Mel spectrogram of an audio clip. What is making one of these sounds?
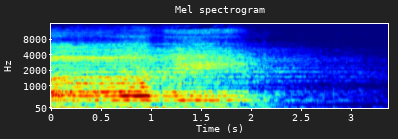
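A man sings a short phrase through a microphone in an echoing hall.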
